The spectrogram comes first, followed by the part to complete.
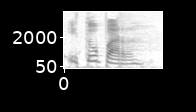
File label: "itupar", I appear, wamesa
